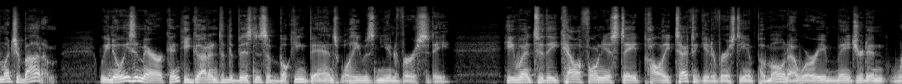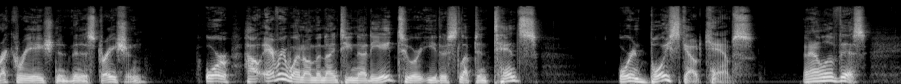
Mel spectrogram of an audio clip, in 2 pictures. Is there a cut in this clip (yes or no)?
yes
